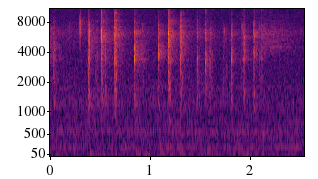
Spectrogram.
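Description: Computer keyboard typing while entering a tool name into a QGIS processing toolbox search, a quick run of crisp clicky keystrokes in an irregular rhythm, close and fairly quiet with no voices.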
